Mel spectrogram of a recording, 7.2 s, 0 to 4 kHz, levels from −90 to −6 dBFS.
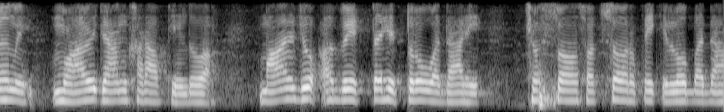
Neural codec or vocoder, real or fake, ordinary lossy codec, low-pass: codec, 44.1 kHz, 1.7 kbps, Pupu-Codec; fake; none; 3.6 kHz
